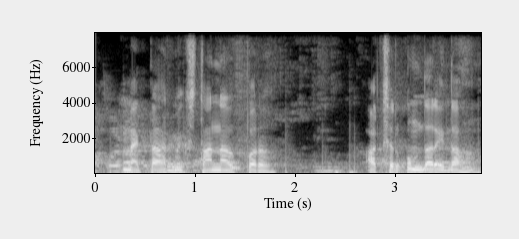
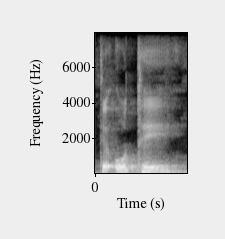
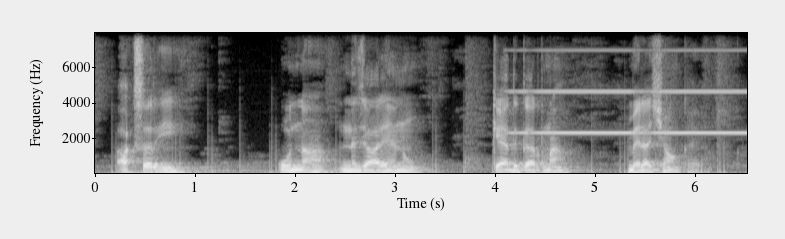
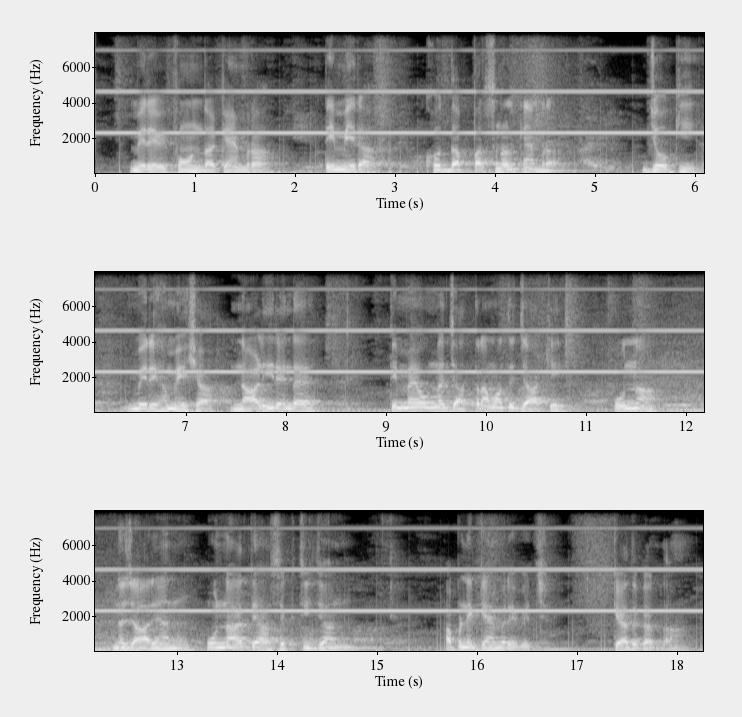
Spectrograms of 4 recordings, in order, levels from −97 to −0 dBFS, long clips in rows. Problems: constant background noise, background conversations at intervals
